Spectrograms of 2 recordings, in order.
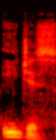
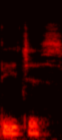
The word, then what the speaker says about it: Aegis: Very Room it is is it pronounced AIS uh egis I think egis yeah they usually go with egis um but yeah so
